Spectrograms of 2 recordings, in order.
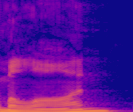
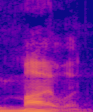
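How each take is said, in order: First: The first vowel is not a long I. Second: The first vowel is a long I. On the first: This is the European city's name. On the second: This is how locals name the Tennessee town.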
